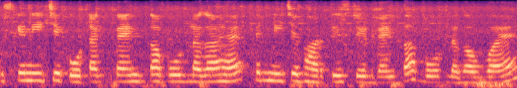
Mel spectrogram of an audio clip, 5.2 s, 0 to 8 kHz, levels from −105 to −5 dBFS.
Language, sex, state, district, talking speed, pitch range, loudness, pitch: Hindi, female, Chhattisgarh, Bilaspur, 220 wpm, 205-240 Hz, -15 LUFS, 225 Hz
